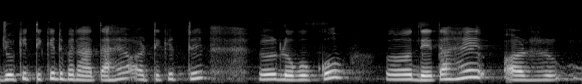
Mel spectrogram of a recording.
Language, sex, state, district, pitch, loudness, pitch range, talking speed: Hindi, female, Jharkhand, Jamtara, 235 Hz, -18 LUFS, 215-270 Hz, 115 wpm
